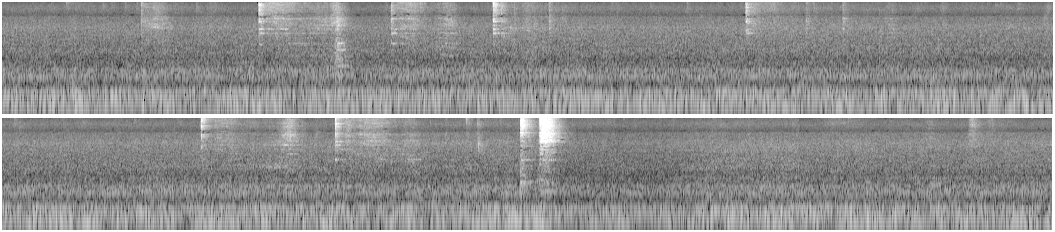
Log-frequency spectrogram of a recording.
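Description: Metal ladle clinking and scraping against an aluminium kadai as a thick pea curry is stirred, a few sharp clinks scattered through, over a steady low hum.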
